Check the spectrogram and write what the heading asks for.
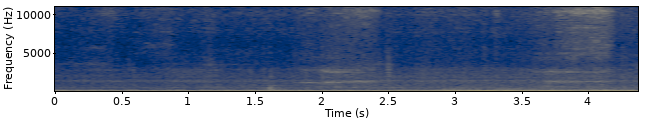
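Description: Dodge Challenger SRT's V8 engine rumbling low and steady, heard from inside the cabin while the car rolls slowly, swelling louder about three seconds in.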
